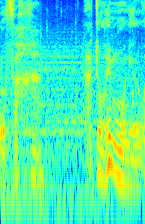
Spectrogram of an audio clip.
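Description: A second man answers tensely, close by.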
